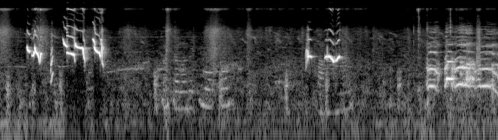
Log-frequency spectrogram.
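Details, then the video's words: Black-breasted oriental magpie-robin singing, used to provoke competition birds: sharp whistled high notes in short phrases, then quieter low warbles and a closing burst of rich chattering notes, with pauses between phrases. "Suara burung kacer dada hitam super gacor"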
